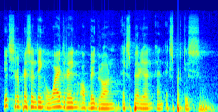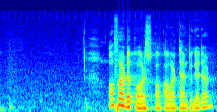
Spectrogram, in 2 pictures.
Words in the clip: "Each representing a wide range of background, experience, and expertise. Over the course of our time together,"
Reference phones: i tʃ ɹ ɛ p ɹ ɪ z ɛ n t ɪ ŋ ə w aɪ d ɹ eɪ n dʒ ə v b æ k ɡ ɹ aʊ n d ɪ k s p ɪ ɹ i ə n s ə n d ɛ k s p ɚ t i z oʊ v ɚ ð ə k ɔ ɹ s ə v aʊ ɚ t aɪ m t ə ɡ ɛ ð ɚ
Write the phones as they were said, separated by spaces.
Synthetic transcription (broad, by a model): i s ɹ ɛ p ɹ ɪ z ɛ n t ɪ ŋ ə w aɪ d ɹ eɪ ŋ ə f b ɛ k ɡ ɹ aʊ n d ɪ k s p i ɹ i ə n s ə n d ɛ k s p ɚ t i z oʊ f ɚ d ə k ɔ ɹ s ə f aʊ ɚ t aɪ m t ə ɡ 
